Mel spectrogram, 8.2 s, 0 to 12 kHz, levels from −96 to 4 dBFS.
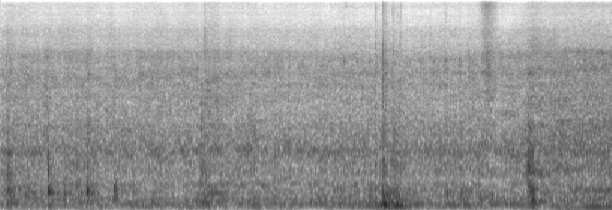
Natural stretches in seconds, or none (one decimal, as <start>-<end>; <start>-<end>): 0.0-0.4; 4.4-6.3; 7.6-8.2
